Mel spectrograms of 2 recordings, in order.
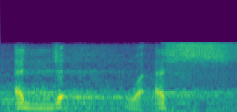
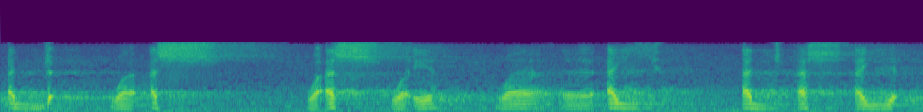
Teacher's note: الجيم والشين والياء تخرج من وسط اللسان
